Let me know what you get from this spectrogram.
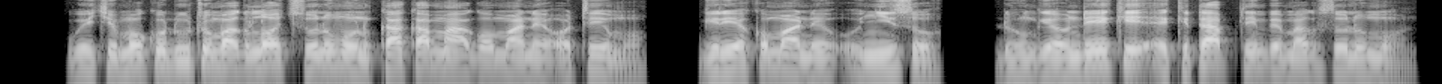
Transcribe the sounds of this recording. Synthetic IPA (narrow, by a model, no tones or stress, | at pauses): wet͡ʃemɔkodutomaɡlɔt͡ʃsolomonkakamaɡɔmanɛɔtɪmɔ̰ | ɡɪɾjɛkɔmanɛʔoɲiso | doŋɡeɔndɪkɪɛkɪtab̚tɪmbɛmaɡsolomo̰n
